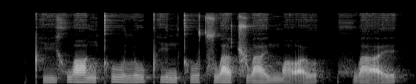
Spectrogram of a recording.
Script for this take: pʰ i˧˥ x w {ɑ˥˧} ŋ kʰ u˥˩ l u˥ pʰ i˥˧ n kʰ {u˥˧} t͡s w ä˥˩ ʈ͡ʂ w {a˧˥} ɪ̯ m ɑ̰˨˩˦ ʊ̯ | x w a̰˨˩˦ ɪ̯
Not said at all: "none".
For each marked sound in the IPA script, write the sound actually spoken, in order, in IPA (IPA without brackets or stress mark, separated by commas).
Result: ɑ˥˧, u˥˧, a˧˥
